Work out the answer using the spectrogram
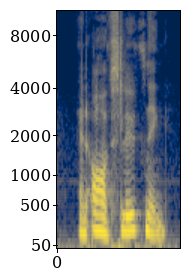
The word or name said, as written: avslutning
